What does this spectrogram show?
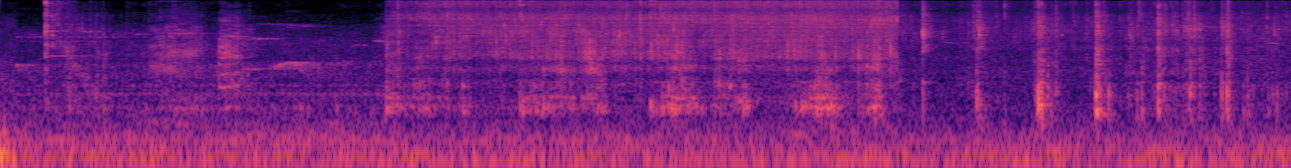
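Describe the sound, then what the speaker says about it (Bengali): Potatoes and cauliflower fry in hot oil in a home kitchen, giving a steady close hiss that is broken by several sharp clinks of a utensil against the pan. No one speaks. "গরম তেলে আলু ফুলকপি ভাজতে বসিয়ে দিয়ে"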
